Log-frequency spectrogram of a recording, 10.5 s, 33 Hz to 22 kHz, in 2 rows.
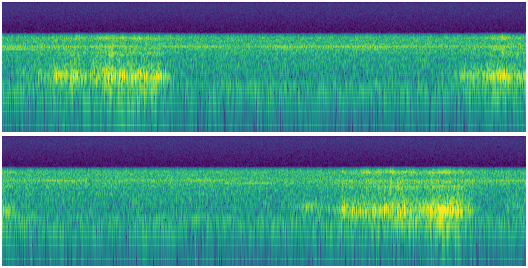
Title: snoring 001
